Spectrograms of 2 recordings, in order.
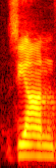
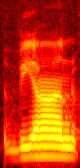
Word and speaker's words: Xi'an: And I'm doing my best to pronounce it, Xi'an Famous Foods. I think it's an approximation of how it's supposed to be said. – It's Xi'an Famous Fods.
